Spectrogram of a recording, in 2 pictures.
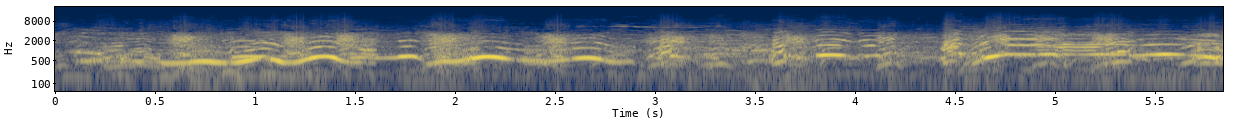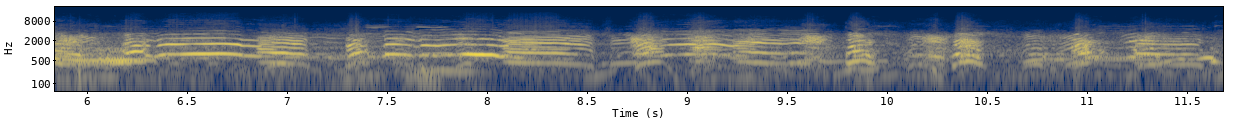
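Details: Huskies in 4-dog sled teams at the start of a race at Rendlesham in January 2016: many dogs bark and yelp together in a dense, excited chorus of high, wavering yelps with no pause.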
